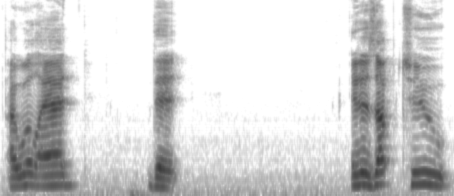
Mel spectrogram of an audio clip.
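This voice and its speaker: A man giving casual, off-the-cuff reaction commentary as a streamer, halting and repeating himself for emphasis. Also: on the high side, a bit bright.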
